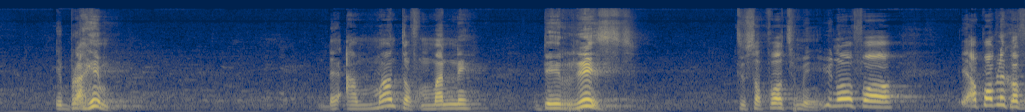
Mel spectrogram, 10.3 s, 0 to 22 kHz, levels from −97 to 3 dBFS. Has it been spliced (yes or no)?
no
